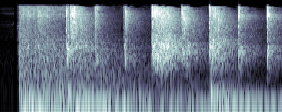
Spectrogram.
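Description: Outro music for a logo animation: a rapid run of percussive hits and impacts over heavy bass, starting abruptly.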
